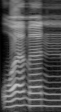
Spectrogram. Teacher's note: sehingga di sini ada nun sukun bertemu dengan huruf nun maka Nun yang pertama dimasukkan kepada Nun yang kedua dan ditahan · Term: idgham bi gunnah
